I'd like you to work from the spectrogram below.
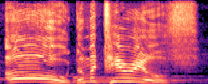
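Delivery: high, slow dawning realization; light up as it finally clicks; sudden realization. Acted. Finally understanding.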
